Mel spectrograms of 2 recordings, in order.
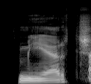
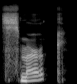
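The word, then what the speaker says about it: Smärch: Schmierch. Ja, ah, typ. Alltså det räcker. Folk har sagt smörk. Och det, det känns alltid lika roligt.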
